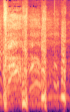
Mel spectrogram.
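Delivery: very high-pitched giggles; high laughter. Real, not acted. Preacher laughing at his phone punchline, high giggles. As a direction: burst into real high laughter.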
